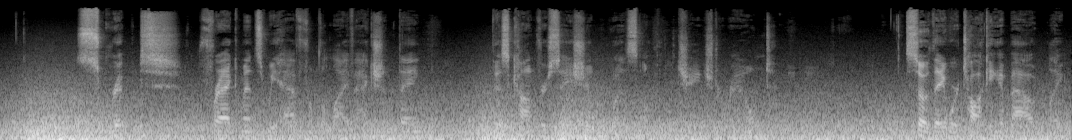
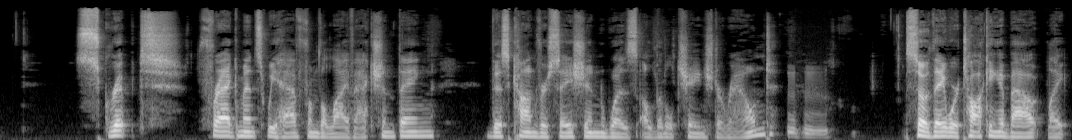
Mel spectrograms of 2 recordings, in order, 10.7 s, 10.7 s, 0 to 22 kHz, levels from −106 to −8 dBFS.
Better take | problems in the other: second | wind noise on the microphone; heavy; 1 dB below the speech

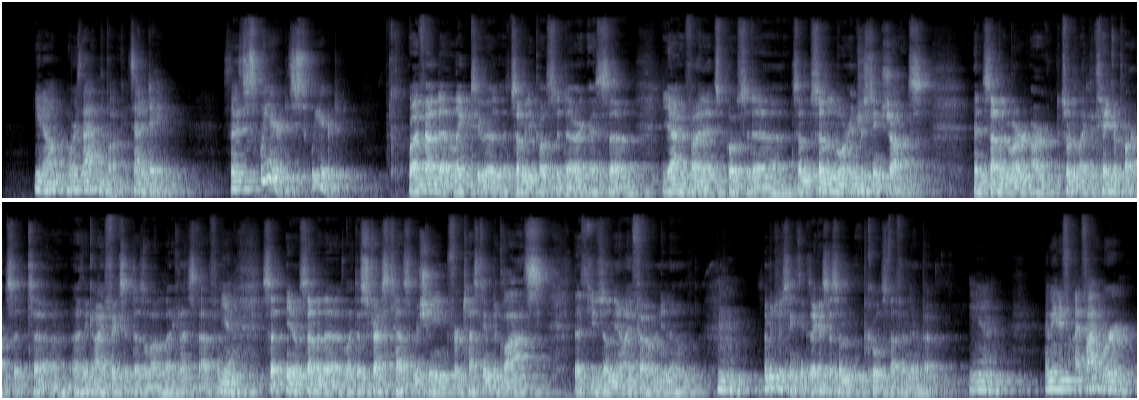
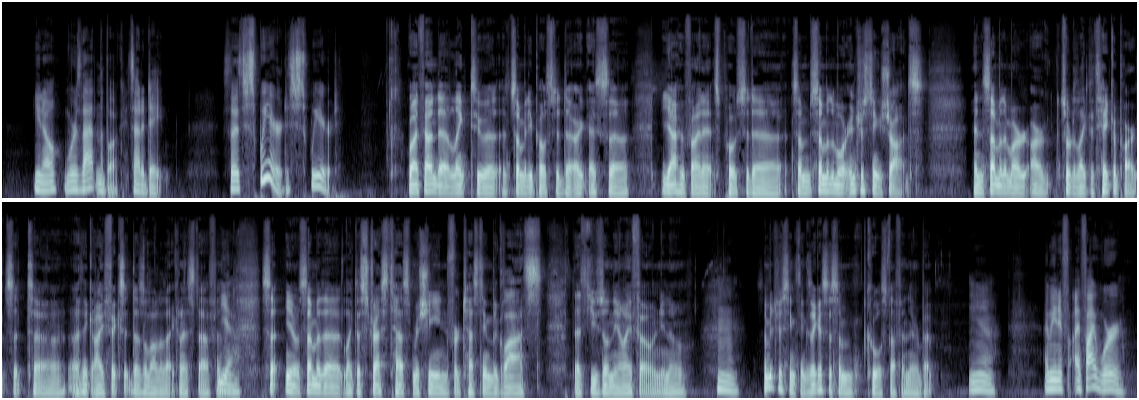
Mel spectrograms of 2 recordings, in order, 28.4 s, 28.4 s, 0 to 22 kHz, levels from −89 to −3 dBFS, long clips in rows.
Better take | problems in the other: second | off-mic speech; far // room echo; noticeable; dies away in 0.8 s

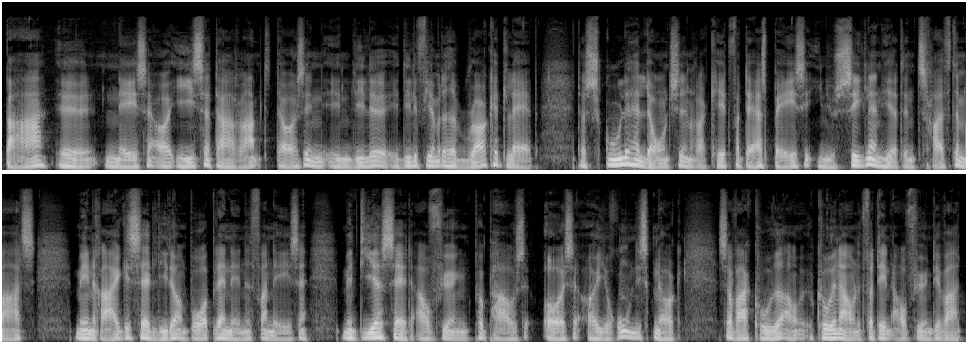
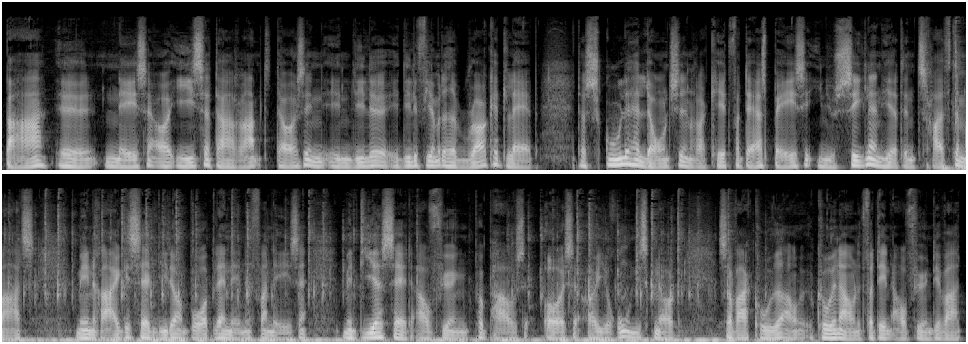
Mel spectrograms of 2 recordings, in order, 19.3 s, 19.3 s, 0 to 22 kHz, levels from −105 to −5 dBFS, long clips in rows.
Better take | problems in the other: first | keyboard typing; noticeable; from 9.5 to 18 s; peak 8 dB below the speech

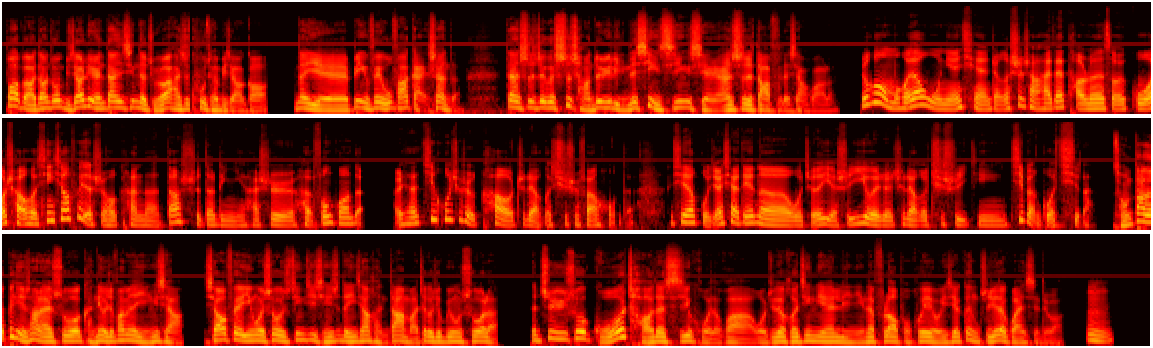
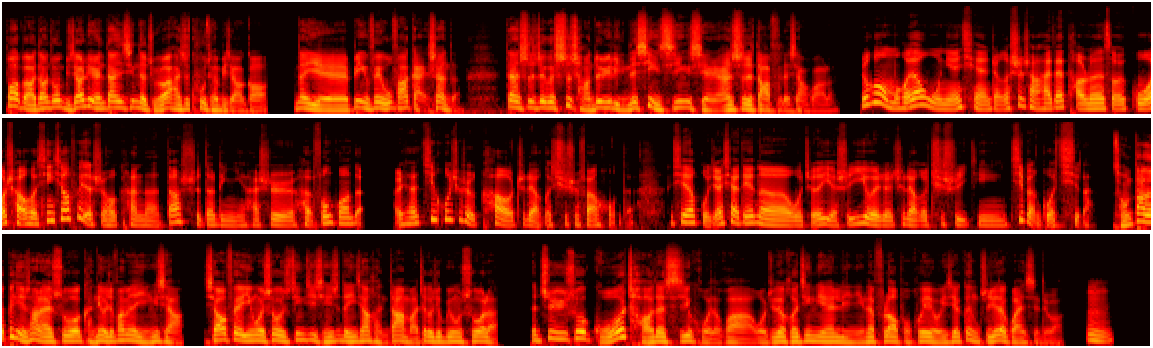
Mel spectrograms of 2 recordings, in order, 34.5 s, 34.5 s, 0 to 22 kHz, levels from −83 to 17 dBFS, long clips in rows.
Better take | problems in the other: second | high-pitched whine; faint; throughout; 5.5 kHz, 35 dB below the speech

